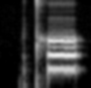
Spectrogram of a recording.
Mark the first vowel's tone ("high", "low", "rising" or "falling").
high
